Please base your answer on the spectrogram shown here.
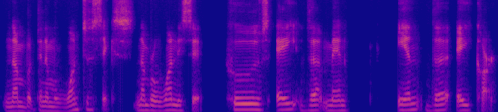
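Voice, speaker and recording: A man's voice: medium pitch, fairly even intonation, slow pace, darkish tone, no room sound, clean studio sound. A man teaching a class over a video call, explaining patiently, often checking understanding and switching between two languages. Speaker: English teacher.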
